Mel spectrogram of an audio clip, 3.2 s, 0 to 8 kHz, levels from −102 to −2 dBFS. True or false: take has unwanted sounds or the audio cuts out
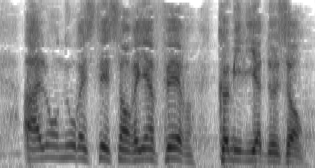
false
